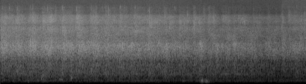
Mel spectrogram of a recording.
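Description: A church audience gives a round of applause for Jesus in a steady, dense wash of clapping that holds at an even loudness for several seconds, easing only slightly toward the end, with no voices over it.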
